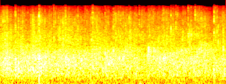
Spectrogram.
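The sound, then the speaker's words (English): A church audience claps after an Easter sermon, a steady, dense wash of many hands that holds at an even, moderate level throughout. “Okay, that's the where we clap, and that's where we say hallelujah.”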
